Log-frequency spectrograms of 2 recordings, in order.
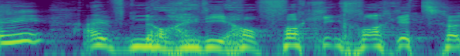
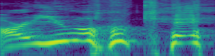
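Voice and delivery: mock, shrill, high screamed yell; 6 semitones higher, 4 dB louder than usual. Retelling how their mom screamed after them as they went upstairs, imitating mom screaming. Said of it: "as my mom is just screaming".

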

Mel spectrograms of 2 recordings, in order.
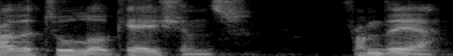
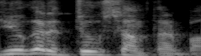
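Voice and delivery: put-on angry, demanding voice, pitched higher; 3 semitones higher than usual. Retelling a sister's demand from the back of the shop: imitating Maria pissed off. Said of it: "pissed off at me".

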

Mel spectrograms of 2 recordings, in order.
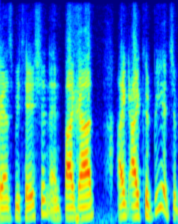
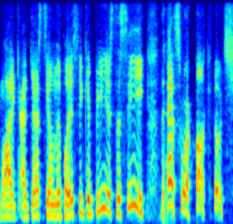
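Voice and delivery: put-on voice, tripping on the first word, then continuing; 4 semitones higher than usual. Retelling the Disney cartoon, mocking the father's logic: imitating Geppetto. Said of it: "he's like".

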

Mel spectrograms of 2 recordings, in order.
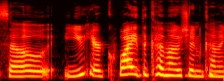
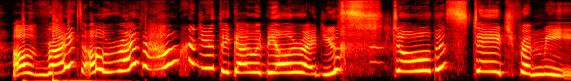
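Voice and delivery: very high, shrill, raging, swooping diva shriek; 11 semitones higher, 6 dB louder than usual. Telling the story, the speaker voices Carlotta confronting the understudy, screaming in rage. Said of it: "La Carlotta just screams in rage".

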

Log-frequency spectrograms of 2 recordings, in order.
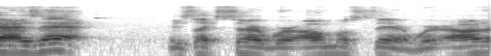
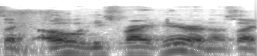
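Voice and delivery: normal talking voice

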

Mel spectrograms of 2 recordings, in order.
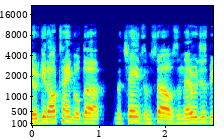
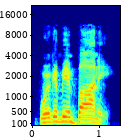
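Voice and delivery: put-on Cockney accent. Speaker quotes a movie character's line, in Basher's cockney accent. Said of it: "the most cockney thing to say".

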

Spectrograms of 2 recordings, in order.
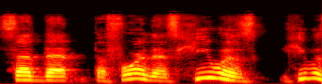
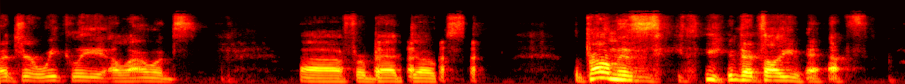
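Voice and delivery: chuckling, laughing while talking. Teasing the other host about the bad jokes in this episode, laughing at own joke. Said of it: "Sorry, I'm laughing at my own jokes".

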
